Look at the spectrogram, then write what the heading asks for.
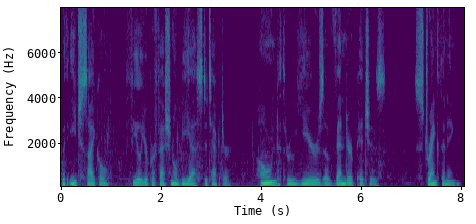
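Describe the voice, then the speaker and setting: A man narrating a scripted guided meditation in a measured, dry deadpan manner. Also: on the low side.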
